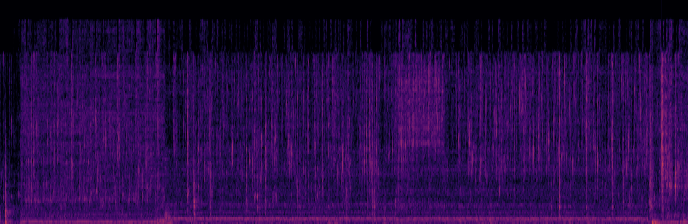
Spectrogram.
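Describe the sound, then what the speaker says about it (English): Tap water runs steadily into a sink while paint brushes are rinsed under warm water, a continuous close gush with a brief interruption near the start and end, and no talking. "So let's go rinse in the sink."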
